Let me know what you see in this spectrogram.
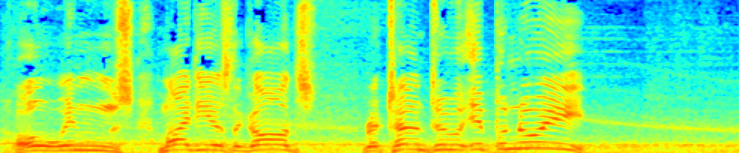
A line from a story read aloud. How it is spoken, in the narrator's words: Thinking himself to be in control, Maui called out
